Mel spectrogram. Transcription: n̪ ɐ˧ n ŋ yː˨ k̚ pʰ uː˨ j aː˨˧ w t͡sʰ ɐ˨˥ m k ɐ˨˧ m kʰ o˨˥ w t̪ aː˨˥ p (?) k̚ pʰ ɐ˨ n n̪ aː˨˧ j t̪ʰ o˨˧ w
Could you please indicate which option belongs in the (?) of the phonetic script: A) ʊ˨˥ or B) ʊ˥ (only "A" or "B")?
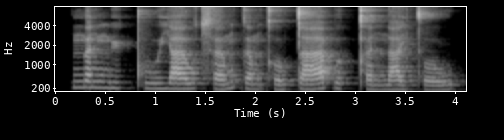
A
